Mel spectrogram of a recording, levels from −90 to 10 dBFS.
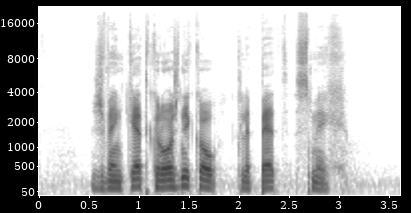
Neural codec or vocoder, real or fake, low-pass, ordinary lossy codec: none; real; 19.8 kHz; none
